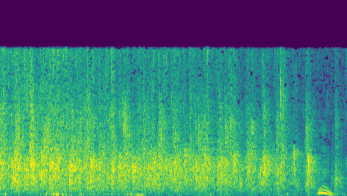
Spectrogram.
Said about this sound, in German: Give the Lord a hand. Gib dem Herrn einen Applaus.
